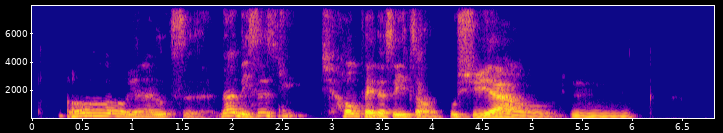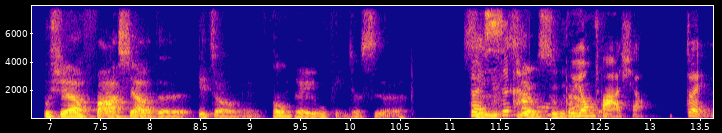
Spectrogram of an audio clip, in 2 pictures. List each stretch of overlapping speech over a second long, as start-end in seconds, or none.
11.2-12.6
